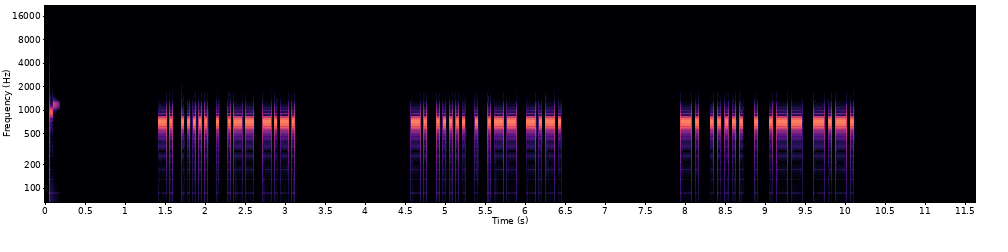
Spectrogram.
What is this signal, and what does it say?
Morse code, heard as a keyed tone, about 29 wpm, 700 Hz. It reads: N5EWC N5EWC N5EWC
